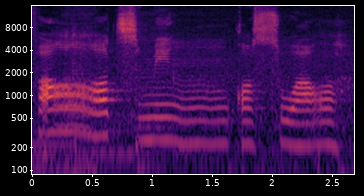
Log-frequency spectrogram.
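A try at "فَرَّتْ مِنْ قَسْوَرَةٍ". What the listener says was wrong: Ra. Jangan tekannya jangan di tenggorokan. Ra, lidahnya yang diangkat. Ra.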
